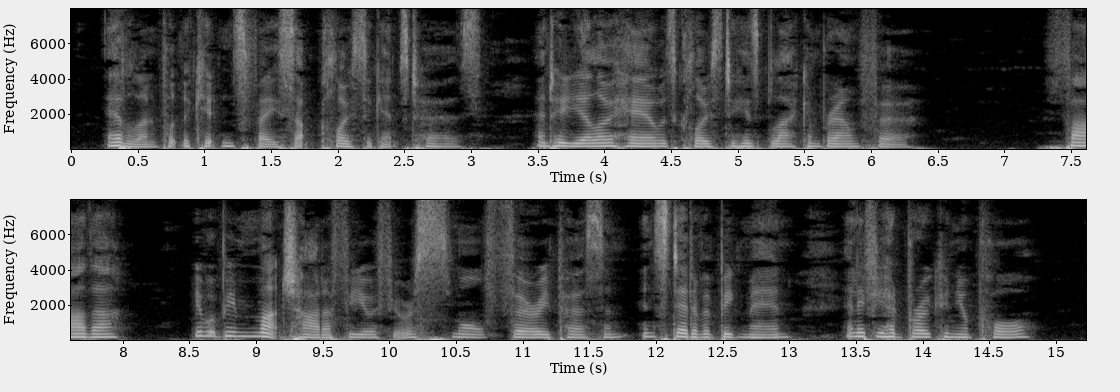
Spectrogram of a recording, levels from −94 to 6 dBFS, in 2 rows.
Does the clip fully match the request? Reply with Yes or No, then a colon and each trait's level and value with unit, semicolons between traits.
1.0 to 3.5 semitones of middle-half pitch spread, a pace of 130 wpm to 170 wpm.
No: narrow, 2.6 semitones; average, 195 wpm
